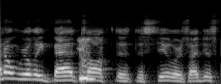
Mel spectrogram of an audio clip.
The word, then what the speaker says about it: Steelers: They call them the Stillers. You know, the way that the way they pronounce it up there.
